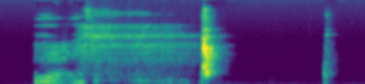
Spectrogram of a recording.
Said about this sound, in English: It growled a little bit and it set the dog off barking. Yeah, he was here for the whole thing. He didn't like it either.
